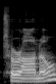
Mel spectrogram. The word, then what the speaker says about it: Toronto: Christmas market in Toronto, or Toronto for people that don't like to pronounce all the letters in a word.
